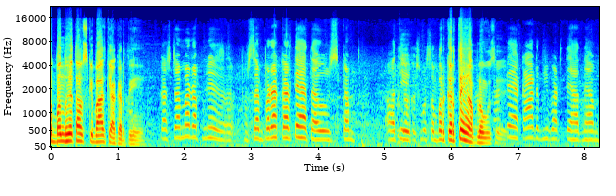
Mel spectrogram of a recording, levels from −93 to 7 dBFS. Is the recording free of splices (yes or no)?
yes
